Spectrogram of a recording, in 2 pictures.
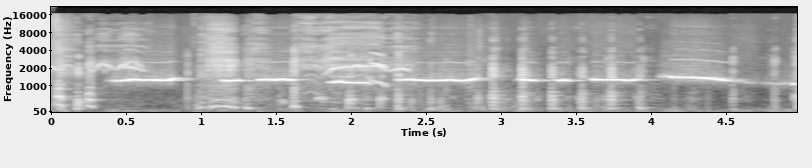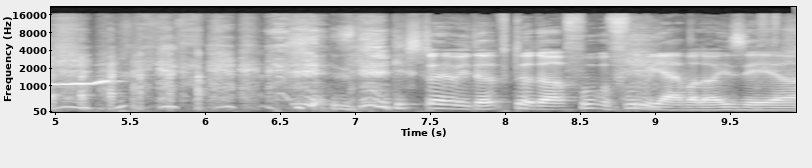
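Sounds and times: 
speech: 0.0s - 1.6s, 7.4s - 9.9s
laughter: 0.0s - 7.4s
person whistling a song melody: 0.3s - 5.6s
speech sounds: 7.3s - 9.9s.

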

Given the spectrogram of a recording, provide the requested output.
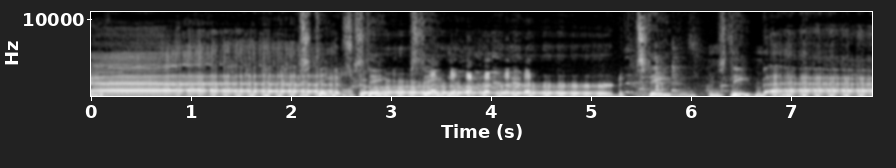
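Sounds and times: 
man imitating a sheep bleating: 0.0s - 3.8s, 6.6s - 7.8s
laughter: 0.0s - 7.8s
speech: 2.3s - 7.8s.

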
